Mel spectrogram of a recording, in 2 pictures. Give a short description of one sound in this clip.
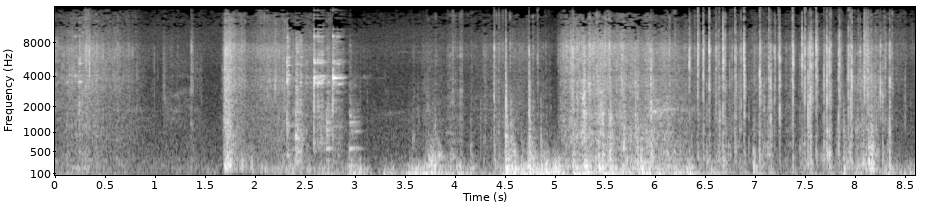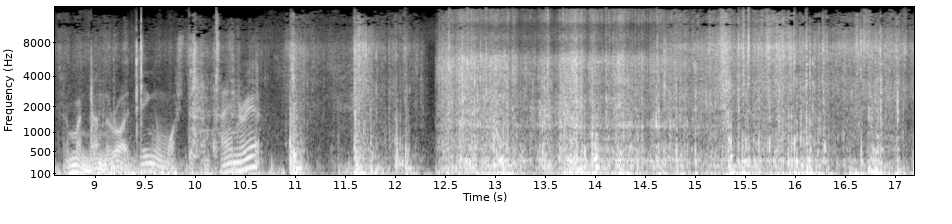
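Plastic bags and wrappers rustle and crinkle as gloved hands sort through rubbish.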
